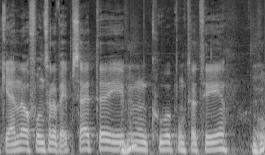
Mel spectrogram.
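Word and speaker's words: kouba.at: Okay, also noch einmal die Webseite kuba.at, das schreibt man mit OU, also K-O-U-B-A, also kuba.at.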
